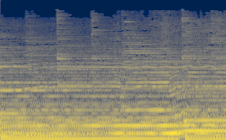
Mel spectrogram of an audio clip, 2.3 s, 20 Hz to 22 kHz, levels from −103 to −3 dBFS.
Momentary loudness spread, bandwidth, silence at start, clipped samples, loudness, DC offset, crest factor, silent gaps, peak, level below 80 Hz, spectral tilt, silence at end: 5 LU; 12.5 kHz; 0 s; under 0.1%; -12 LUFS; under 0.1%; 10 dB; none; 0 dBFS; -16 dBFS; -8 dB/octave; 0 s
